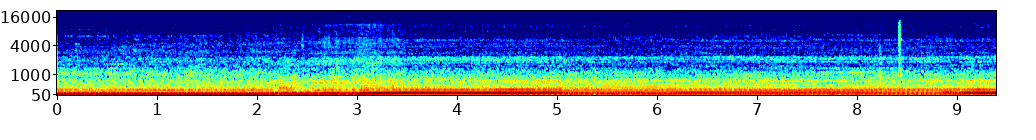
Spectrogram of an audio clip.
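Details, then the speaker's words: 1978 El Camino, budget-built 357 small-block Chevy with TH400, cold at about 500 rpm: slow lumpy idle with a puffing tick riding the exhaust beat; exhaust leak at both header collectors where welded, not a gasket, to be welded. "both sides actually it's where the weld is it's I'm going to get somebody to weld that up but that's what the exhaust leak is it's not a [Music] gasket you can hear it down there"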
